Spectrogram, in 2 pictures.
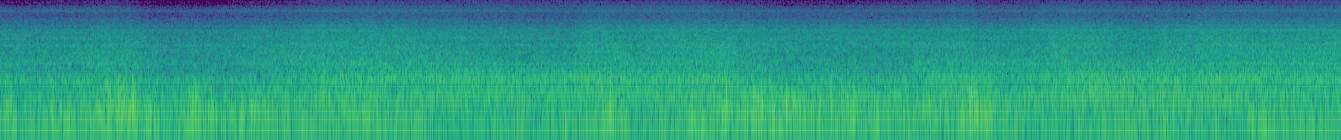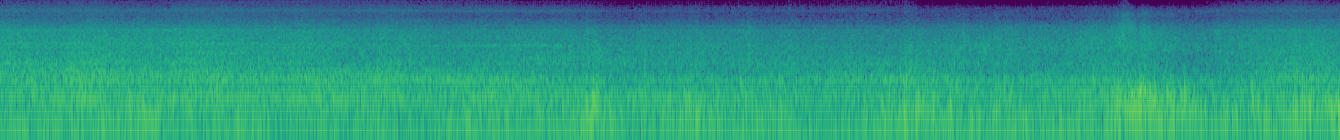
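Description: Car driving on a dirt road: a steady engine hum under road and tyre noise, with wind buffeting, and a brief louder rush near the end.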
